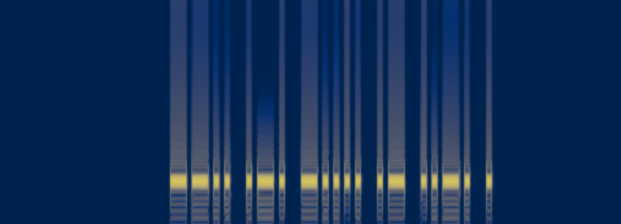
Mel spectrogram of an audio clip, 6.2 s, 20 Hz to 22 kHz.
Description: Morse code, heard as a keyed tone, about 21 wpm, 700 Hz. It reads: ZR6AFE
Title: DXCC-100 Call Signs - 6 Characters - Repeated 2x - 22wpm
